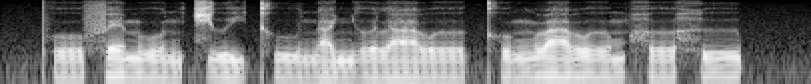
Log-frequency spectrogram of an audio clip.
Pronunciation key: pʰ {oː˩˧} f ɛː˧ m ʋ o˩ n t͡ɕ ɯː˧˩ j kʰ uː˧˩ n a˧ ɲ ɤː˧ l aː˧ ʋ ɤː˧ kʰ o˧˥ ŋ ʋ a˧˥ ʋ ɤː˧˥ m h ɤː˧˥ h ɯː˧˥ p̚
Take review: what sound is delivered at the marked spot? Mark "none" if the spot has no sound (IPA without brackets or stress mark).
oː˩˧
